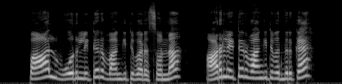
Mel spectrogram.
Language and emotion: Tamil, angry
